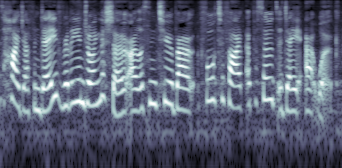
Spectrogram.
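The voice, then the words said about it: Attempted British accent. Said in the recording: “I will try to read it in a British accent”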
